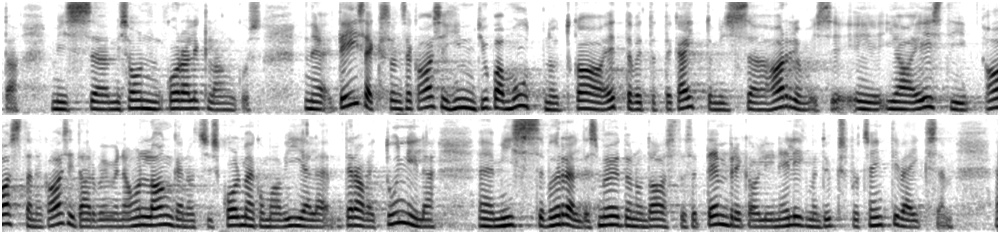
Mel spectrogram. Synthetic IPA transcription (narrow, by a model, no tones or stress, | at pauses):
t̪ːɑ̰mismiso̞nko̞rːɑlikˑlɑŋɡ̥us | t̪e̞jse̞kso̞nse̞kɑːsiɦind̪jub̥ɑmuːt̪ˑnud̪̥kɑe̞t̪ːe̞vɤt̪ʲjet̪ːe̞kæjt̪ːumisɦɑrjumisjɑe̞ːst̪iɑːst̪ɑne̞kɑːsit̪ɑrb̥imine̞o̞nlɑŋɡ̥e̞nud̪̥sisko̞lme̞ko̞mːɑviːje̞let̪e̞ɾɑvɑjd̪̥̚t̪unʲːile̞ | misvɤrːe̞ld̪e̞smø̞ːd̪unud̪ɑːst̪ɑse̞p̚t̪e̞mbɾiɡ̥ɑo̞lʲine̞lʲikymend̪ykspro̞t̪se̞nʲt̪ːˑivæjkse̞̰m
